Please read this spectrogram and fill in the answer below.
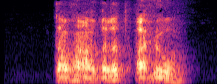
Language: Sindhi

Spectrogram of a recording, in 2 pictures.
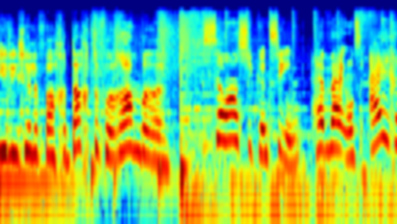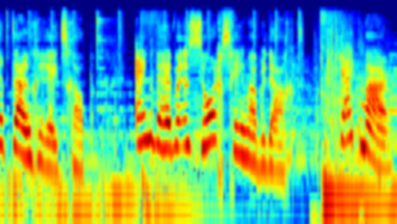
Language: Dutch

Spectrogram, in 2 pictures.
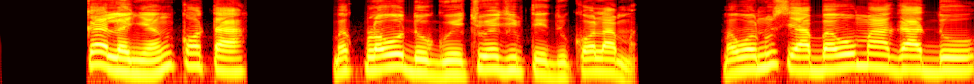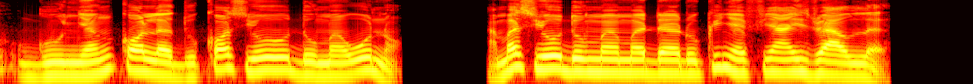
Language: Ewe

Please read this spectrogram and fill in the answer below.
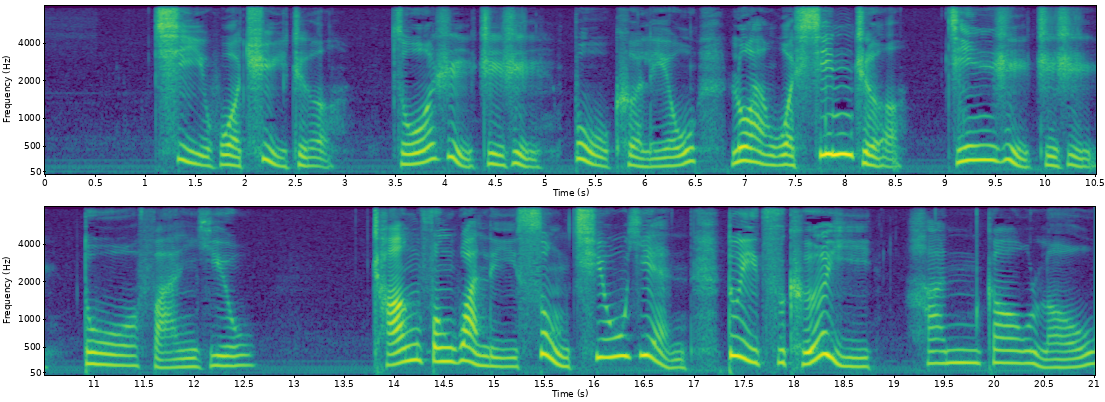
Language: Chinese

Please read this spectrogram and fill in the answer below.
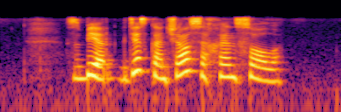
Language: Russian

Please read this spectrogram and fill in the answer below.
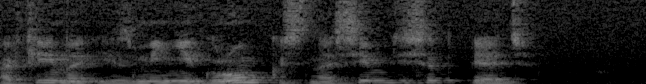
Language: Russian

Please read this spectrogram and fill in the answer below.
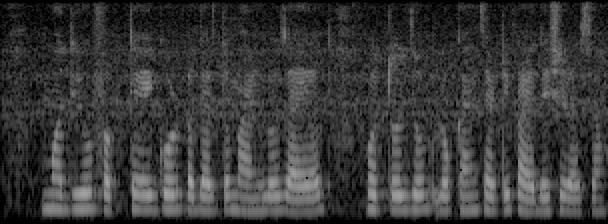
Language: Marathi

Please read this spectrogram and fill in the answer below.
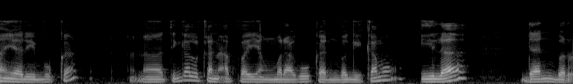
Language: Malay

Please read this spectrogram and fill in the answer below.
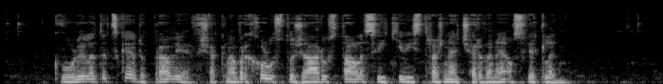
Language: Czech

